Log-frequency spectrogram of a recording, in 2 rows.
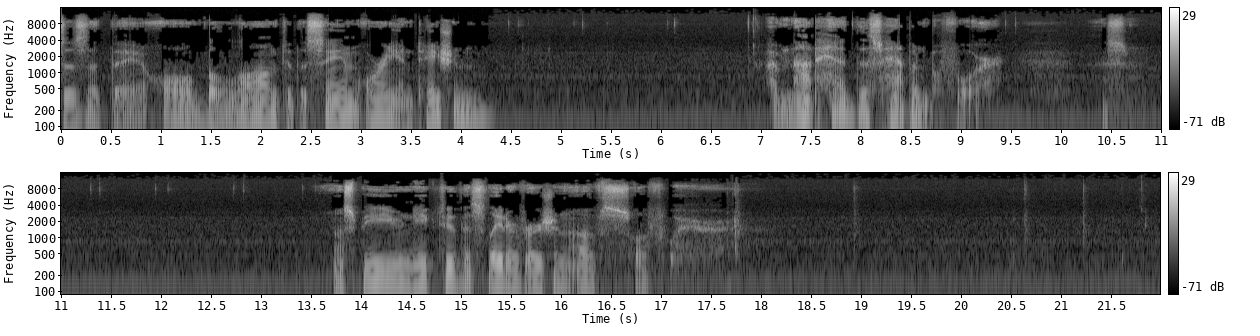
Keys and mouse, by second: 20.1-21.8 middle drag.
